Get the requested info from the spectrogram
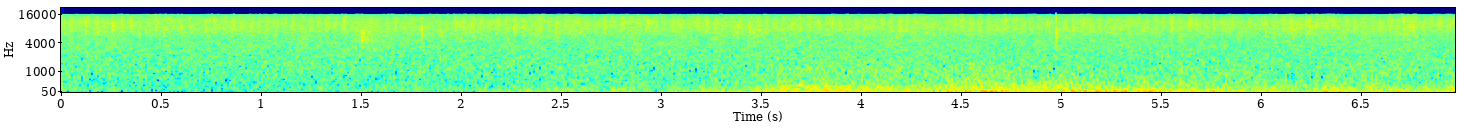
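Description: Steady rain with a deep roll of thunder that builds from about three seconds in, is loudest in the middle and eases off near the end.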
